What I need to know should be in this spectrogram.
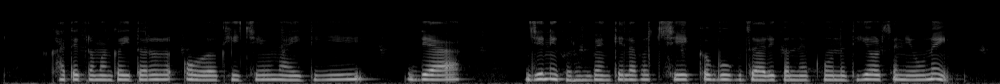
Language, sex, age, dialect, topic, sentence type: Marathi, female, 18-24, Varhadi, banking, statement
